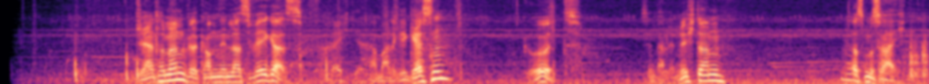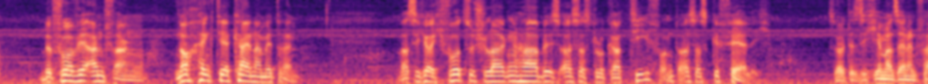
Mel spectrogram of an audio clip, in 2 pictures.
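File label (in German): synchron, sprecher; LOFT VOICES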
